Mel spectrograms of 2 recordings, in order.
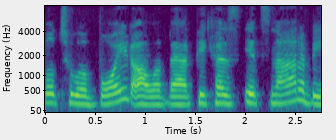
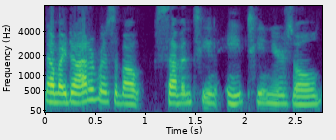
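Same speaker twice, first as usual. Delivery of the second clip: plain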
